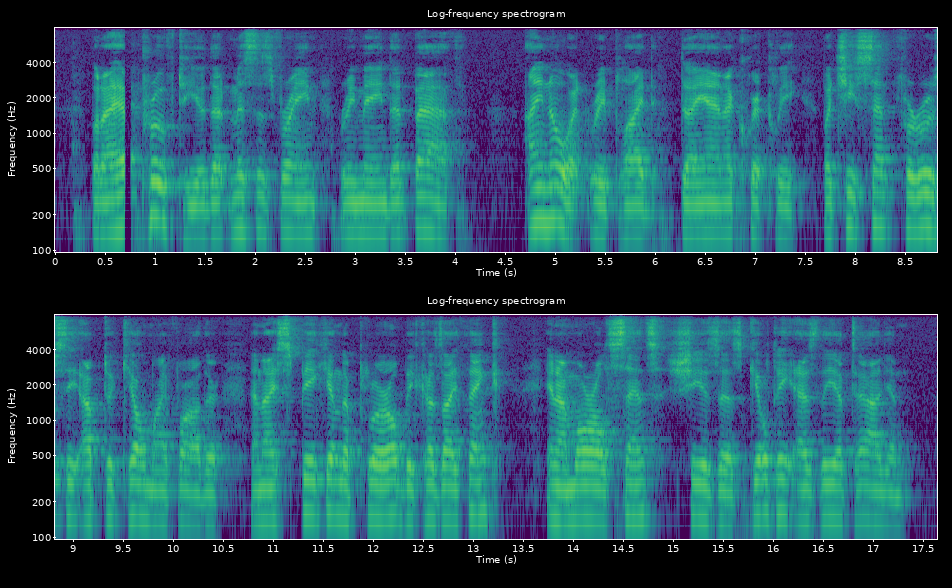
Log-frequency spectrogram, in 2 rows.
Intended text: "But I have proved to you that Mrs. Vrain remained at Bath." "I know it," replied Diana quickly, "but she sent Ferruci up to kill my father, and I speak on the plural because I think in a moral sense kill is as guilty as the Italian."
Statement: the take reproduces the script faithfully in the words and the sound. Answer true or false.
false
